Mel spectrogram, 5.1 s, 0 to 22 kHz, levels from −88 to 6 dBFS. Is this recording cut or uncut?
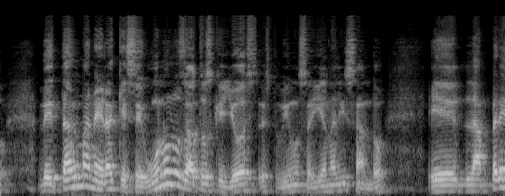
uncut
